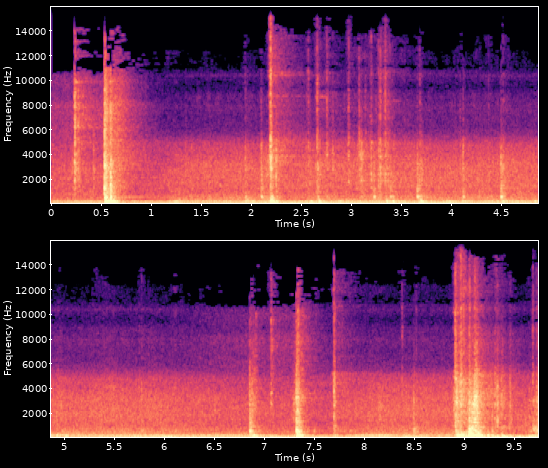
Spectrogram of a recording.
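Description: Scattered clicks and knocks of a server's metal riser bracket and slot cards being worked loose and handled. The loudest click comes about nine seconds in, over a steady low hum.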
